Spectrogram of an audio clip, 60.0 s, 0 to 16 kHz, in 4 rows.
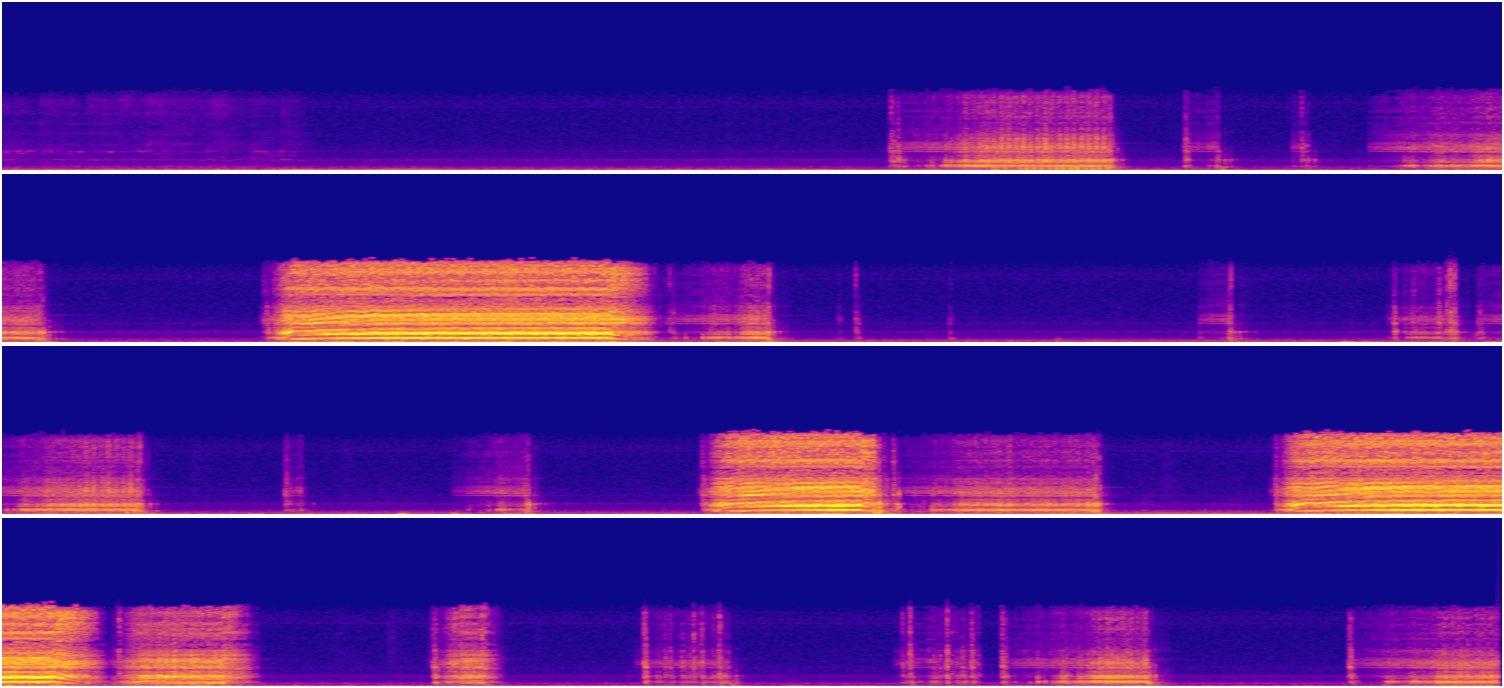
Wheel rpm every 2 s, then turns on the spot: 0, 0, 0, 0, 10, 10, 10, 10, 10, 110, 70, 0, 0, 0, 0, 10, 0, 0, 40, 40, 10, 60, 90, 30, 0, 0, 0, 10, 0, 10.
8-12 14-16 30-32 40-42 54-56 58-60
